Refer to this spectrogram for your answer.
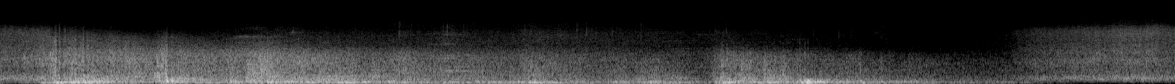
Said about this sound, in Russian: Шел он однажды через незнакомое поле, и вдруг разразилась гроза.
